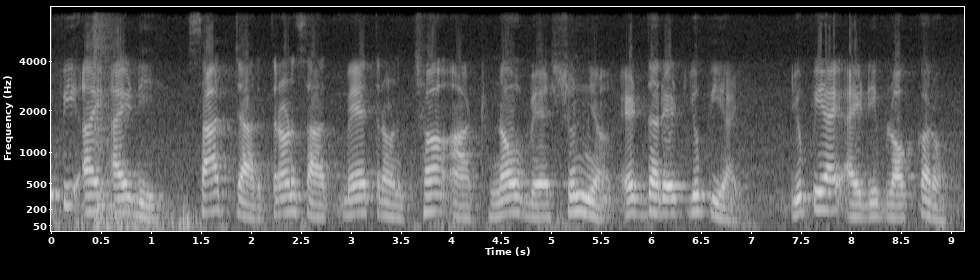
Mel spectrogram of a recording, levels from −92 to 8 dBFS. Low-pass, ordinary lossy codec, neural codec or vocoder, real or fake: 7.2 kHz; none; none; real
